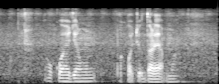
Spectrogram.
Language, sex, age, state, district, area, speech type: Santali, male, 30-45, Jharkhand, East Singhbhum, rural, spontaneous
